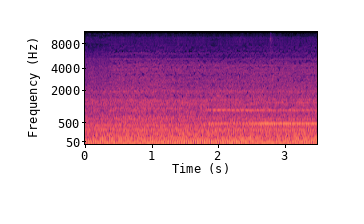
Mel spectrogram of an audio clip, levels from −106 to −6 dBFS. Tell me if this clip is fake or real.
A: real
